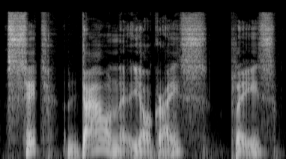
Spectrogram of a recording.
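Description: A man voicing a thin robed monk who is cheerful, unruffled and gently teasing. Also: mid-range voice, big pitch swings, extremely slow, dry recording, studio quality, full character voice. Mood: calm.

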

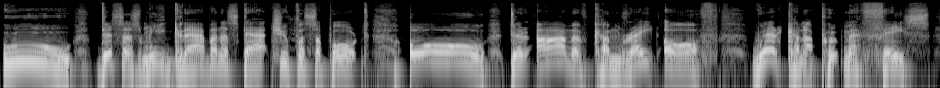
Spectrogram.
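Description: A man voicing a big, gruff, bullying troll police sergeant in a storybook, with a growl, broken grammar and heavy sarcasm. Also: sits high, very animated, slow pace, no echo, clean studio sound, pitched above the performer's own voice, exaggerated voice. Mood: mock innocent.

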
